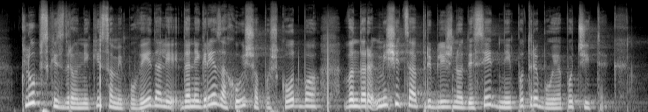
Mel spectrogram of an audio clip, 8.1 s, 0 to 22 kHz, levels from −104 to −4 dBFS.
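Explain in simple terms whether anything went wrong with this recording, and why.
A sudden electrical jolt, likely from a plug, switch or static, got into the recording twice, causing a loud pop each time: at 1.26–1.28 s, just before "so mi povedali da", and at 4.10–4.13 s, between "gre za hujšo poškodbo" and "vendar mišica približno".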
